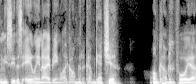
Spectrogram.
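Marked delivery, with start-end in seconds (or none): 1.4-3.9 put-on Australian accent with a menacing, threatening tone. Voicing an alien eye being described, in an Australian accent. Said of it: "I don't know why I keep doing an Australian".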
